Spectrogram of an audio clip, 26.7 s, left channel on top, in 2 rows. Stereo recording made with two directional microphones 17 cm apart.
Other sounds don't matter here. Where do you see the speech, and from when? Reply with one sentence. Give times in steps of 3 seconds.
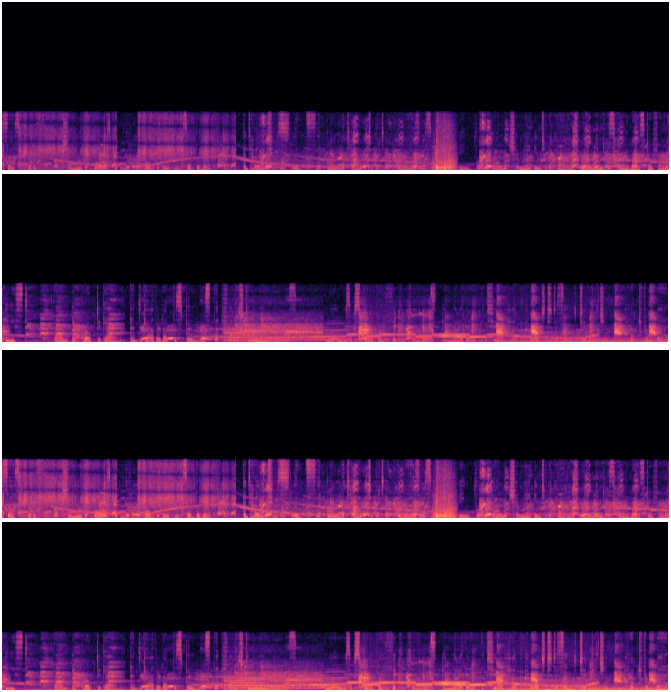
In this clip you hear the speech on the right from 0 s, in the centre from 12 s and on the right from 18 s.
